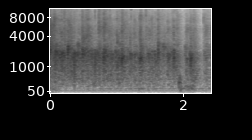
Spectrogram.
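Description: Applause from the audience at a Brazilian regional economics council ceremony, steady dense clapping filling the room at moderate level for the whole stretch, easing slightly near the end, with no voices over it.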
